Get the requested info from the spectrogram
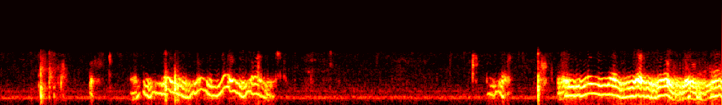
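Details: Female kitten, nine weeks old, eating and uttering two drawn-out wavering yowls, each a couple of seconds long, with a brief grunt and sharp chewing clicks between them.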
